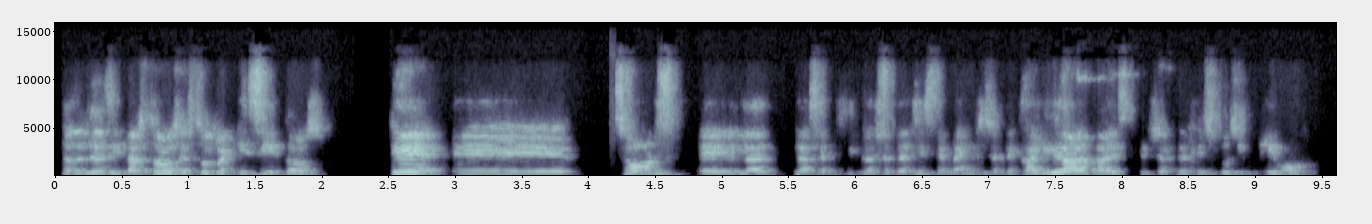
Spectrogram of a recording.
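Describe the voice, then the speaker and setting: A woman's voice: mid-range voice, steady tone, normal speed. Female conference presenter, Colombian accent, explanatory delivery, picked up from a distance with some background noise. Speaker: conference speaker, researcher. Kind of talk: lecture presentation to an audience. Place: lecture room. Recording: echoey room, distant mic, background noise.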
